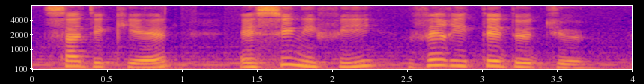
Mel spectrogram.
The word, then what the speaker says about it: Zadkiel: communiquer avec lui l'archange tadekiel est l'un des SEP Archanges les plus puissants du royaume céleste son nom se prononce en hébreu tsadekiel et signifie vérité de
